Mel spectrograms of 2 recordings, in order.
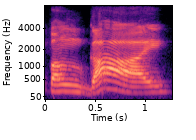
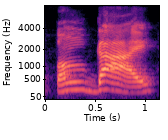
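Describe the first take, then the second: First: The word is said with a lower tone. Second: The word is said with a high tone. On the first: It has a whole different meaning. "it's gonna give a whole different connotation" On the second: Someone is smelly, nasty and gross. "upper tone"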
